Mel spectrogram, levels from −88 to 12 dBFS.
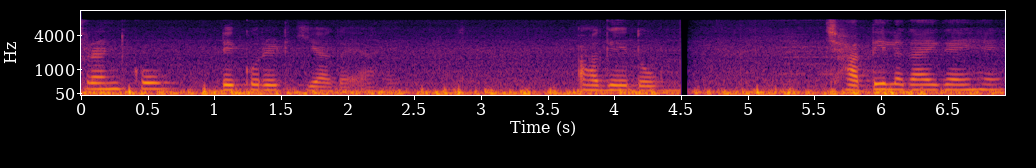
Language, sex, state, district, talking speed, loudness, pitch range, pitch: Hindi, female, Madhya Pradesh, Dhar, 105 wpm, -19 LUFS, 90-105 Hz, 100 Hz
